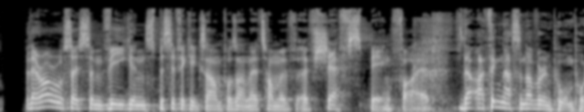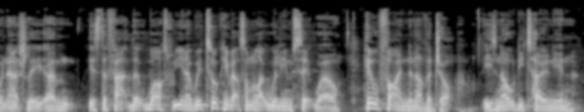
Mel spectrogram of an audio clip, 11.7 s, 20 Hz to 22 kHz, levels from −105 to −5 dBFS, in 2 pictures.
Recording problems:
squashed, flat; somewhat

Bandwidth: 15.5 kHz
